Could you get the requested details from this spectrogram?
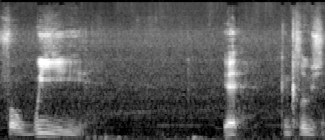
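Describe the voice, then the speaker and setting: The speaker has a non-native accent. The tone is animated. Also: man. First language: not English. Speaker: gaming streamer. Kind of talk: live stream commentary. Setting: live stream.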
